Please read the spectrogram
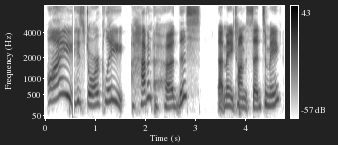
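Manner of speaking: normal talking voice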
